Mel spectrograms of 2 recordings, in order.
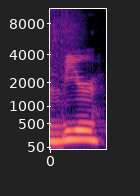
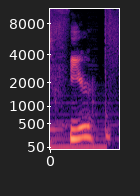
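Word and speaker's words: Vier: Next up is Veer. I think I'm pronouncing this correctly. It's Fear. Fear.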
